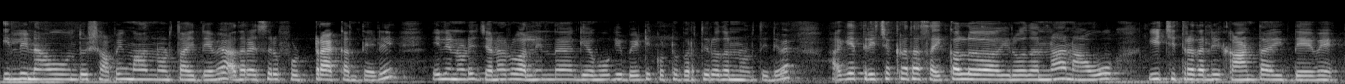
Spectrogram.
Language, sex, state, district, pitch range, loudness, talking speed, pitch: Kannada, female, Karnataka, Raichur, 215-240 Hz, -19 LUFS, 140 wpm, 225 Hz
